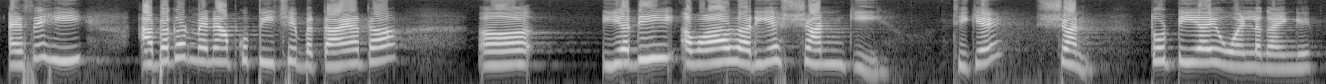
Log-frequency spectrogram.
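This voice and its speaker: Drilling English reading words slowly one at a time, a woman explains them in Hindi blended with English. Her high-pitched voice sounds pushed and bright, and the recording is rough.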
